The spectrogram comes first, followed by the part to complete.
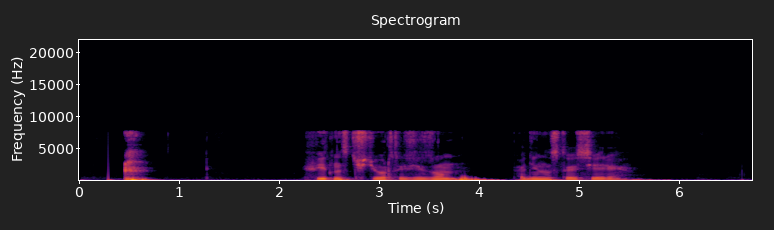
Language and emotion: Russian, neutral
